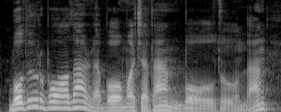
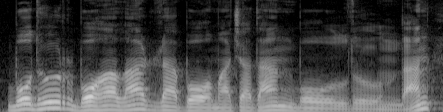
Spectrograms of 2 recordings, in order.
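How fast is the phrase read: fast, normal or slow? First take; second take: normal; slow. First: The phrase is read at a normal speed. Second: The phrase is read slowly and deliberately. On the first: "Şimdi normal hıza geçelim" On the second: "Bu hızda okuduktan sonra en az 2 kere daha okuyun. Lütfen sıkılmayın"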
